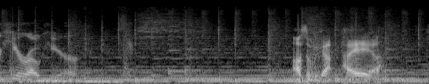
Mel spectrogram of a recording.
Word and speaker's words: paella: here also we got paella i don't know if that's how you pronounce it but because of its uh if it's hispanic which i'm pretty sure it is paella would be correct i'll take your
